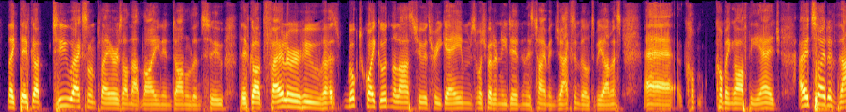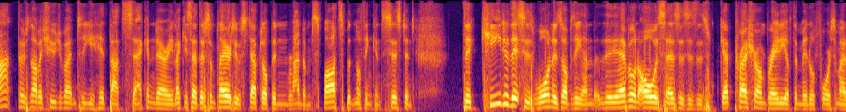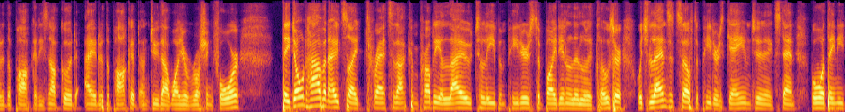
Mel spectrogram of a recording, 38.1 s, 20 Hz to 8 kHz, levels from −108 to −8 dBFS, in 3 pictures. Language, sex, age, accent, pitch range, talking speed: English, male, 20-39, Irish, 120-150 Hz, 240 wpm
